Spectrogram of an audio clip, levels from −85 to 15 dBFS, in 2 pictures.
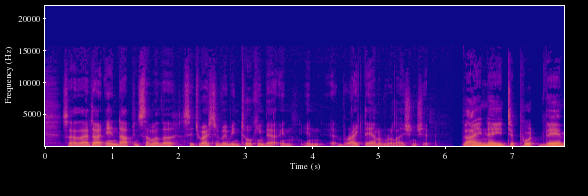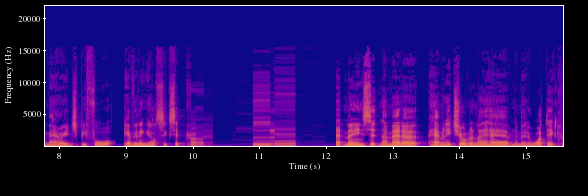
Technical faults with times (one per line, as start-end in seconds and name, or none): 9.83-12.20 robotic sound from repeated short buffers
